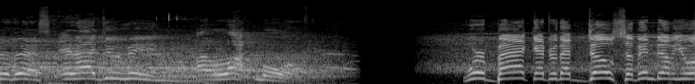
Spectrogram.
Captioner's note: crowd cheering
